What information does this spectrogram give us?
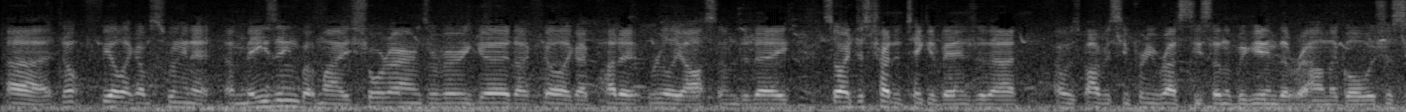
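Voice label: English; Max Homa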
